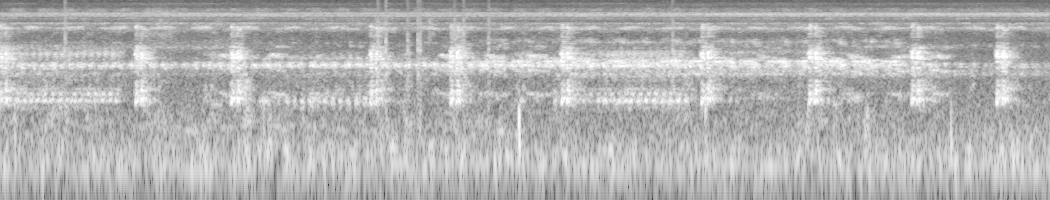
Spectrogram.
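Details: Frogs on a rainy night: a string of rough, clipped croaks comes about once a second from more than one animal, backed by a persistent high insect hum.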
